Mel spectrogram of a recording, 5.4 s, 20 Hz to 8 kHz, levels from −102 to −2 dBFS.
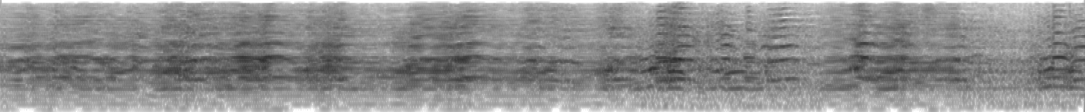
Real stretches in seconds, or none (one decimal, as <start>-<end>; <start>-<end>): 3.2-4.1; 4.8-5.4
